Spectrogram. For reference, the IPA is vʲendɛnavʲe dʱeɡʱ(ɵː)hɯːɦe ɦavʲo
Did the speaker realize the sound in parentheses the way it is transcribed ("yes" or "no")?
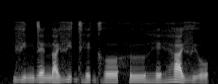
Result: no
